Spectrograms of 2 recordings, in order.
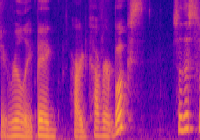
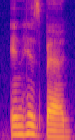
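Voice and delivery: ordinary delivery, nothing marked

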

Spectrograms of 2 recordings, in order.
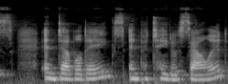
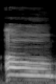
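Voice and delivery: loud, higher group groan; dismayed groan; 8 semitones higher, 7 dB louder than usual. A narrator's reading. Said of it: "groaned everyone".

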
